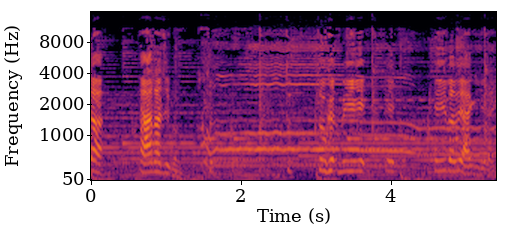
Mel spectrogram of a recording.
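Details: Acted stuttering in a Bangla drama scene, presumably performed by a young man playing a stutterer.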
